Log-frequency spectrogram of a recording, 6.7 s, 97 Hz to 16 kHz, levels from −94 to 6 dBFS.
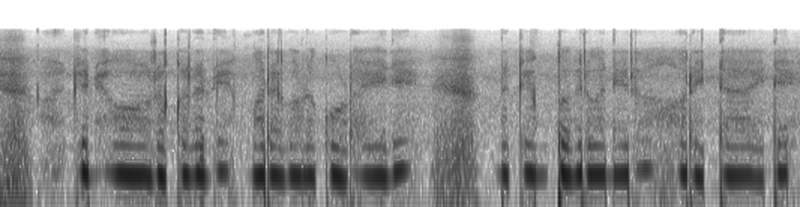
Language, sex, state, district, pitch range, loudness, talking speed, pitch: Kannada, female, Karnataka, Chamarajanagar, 215-225 Hz, -18 LUFS, 90 wpm, 220 Hz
